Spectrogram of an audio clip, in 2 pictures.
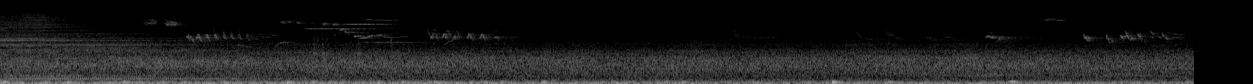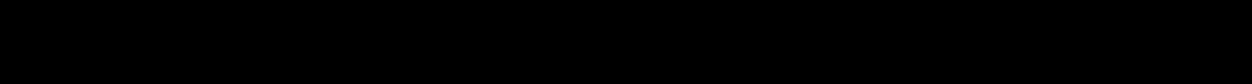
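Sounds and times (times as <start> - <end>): sustained music tones: 0.0 - 5.2
low outdoor rumble: 0.0 - 10.7
birds chirping: 0.0 - 11.9.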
